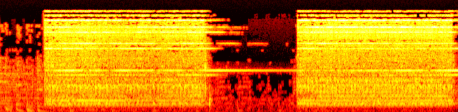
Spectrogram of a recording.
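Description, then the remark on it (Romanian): A telephone bell rings loudly in two long bursts separated by a short pause, a bright, continuous metallic ringing with no voices; it is the long-distance (intercity) call tone, ringing at dawn. “Moș Pricochi mai doarme și ar mai dormi, poate, dar sună telefonul.”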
